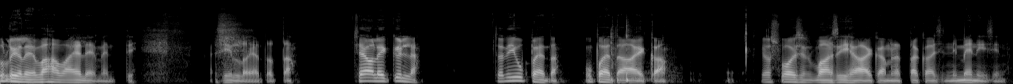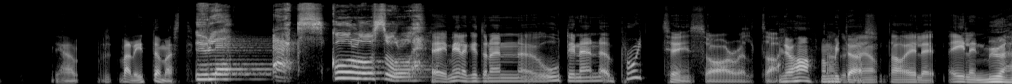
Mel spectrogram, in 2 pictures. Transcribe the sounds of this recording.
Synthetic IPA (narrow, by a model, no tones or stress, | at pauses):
t̪ulioliɑʋɑhɑʋɑelement̪ːi | silːo̰jɑ̰t̪ot̪ɑ | seolikylːæ | seoliupeːˑt̪ɑ | ṵpeːˑt̪ɑɑikɑ̰ː | josʋoisinʋɑːnsiːheɑikɑːmenːæt̪t̪ɑkɑsinnimenisin | ḭhɑ | ʋælit̪ːømæst̪i̥yleækskuːluːsulːeheimieleŋkiːnt̪ønenuːt̪inenprit̪ʰːeinsɑ̰ːrḛlt̪ʰɑ̰jɑhɑnomikt̪æsot̪æo̰eilḛeilenmyæhæ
